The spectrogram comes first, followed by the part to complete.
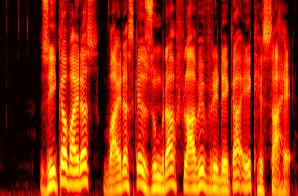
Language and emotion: Urdu, neutral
